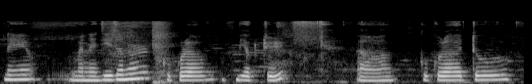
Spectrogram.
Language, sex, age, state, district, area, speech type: Assamese, female, 30-45, Assam, Dibrugarh, rural, spontaneous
